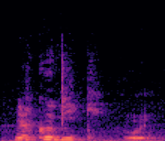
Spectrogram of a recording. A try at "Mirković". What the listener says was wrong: Oui, mais on dit Vitch. vous prononcez à la française.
